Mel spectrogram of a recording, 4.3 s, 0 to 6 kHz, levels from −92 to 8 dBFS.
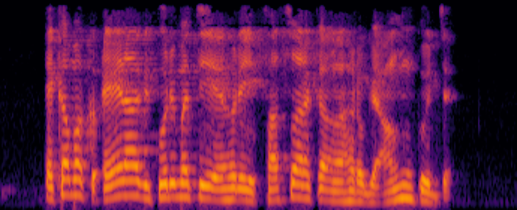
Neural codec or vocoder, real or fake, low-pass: none; real; 5.4 kHz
